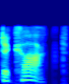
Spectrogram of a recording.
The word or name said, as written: decoct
